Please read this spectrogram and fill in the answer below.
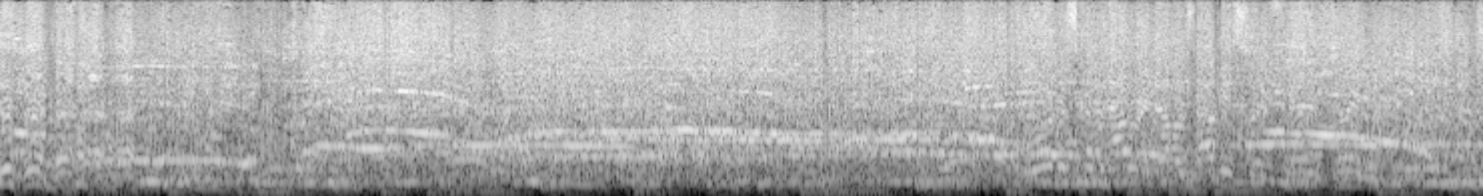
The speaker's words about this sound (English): This spot was a singles matchup scheduled for one fall. I love that the crowd always yells one fall with the ref. That is pretty cool.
